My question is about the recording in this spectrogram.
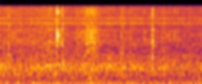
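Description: Steady low rumble of wind buffeting the microphone, with one faint click about half a second in.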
